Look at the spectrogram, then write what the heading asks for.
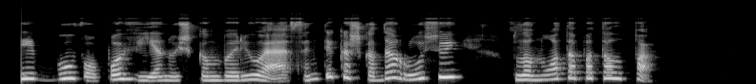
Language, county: Lithuanian, Klaipėda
